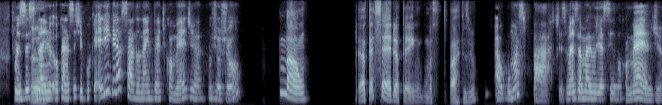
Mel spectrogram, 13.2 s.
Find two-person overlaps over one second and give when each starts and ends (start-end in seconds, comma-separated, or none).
none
